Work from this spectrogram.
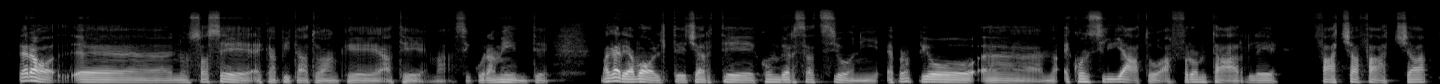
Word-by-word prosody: però, - - +6 0.2
ehm, 105 -4 0
non 100 -1 -5
so 120 +5 -3
se 115 -6 +1
è - - -5
capitato 95 -2 -5
anche 90 0 -3
a - - -5
te, 90 -7 -5
ma - - -11
sicuramente, 95 -3 -2 0.5
magari 145 0 +6
a 120 - +8
volte, 105 -4 +3
certe 105 -2 0
conversazioni 110 -5 -2
è 105 +3 -4
proprio, 115 -6 +4
ehm, 90 -6 -4
n 95 - -4
è - - -5
consigliato 120 -6 0
affrontarle 95 -5 -2 0.3
faccia 110 +1 -1
a - - -2
faccia 110 0 -2
105 Hz, 110 wpm, -25 LUFS, 95-115 Hz, 0.5 s, a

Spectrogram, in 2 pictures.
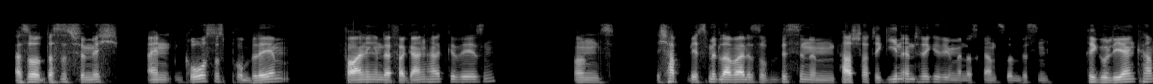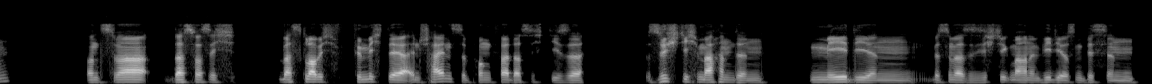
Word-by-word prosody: Also, 115 -1 +5
das 110 +3 -2
ist 120 - -4
für - - -1
mich 115 +2 -2 0.2
ein 110 0 +1
großes 125 +2 +1
Problem 110 +6 +1 0.5
vor 105 - +8
allen 110 +2 +8
Dingen 115 -1 -2
in 115 - -5
der 105 - +5
Vergangenheit 120 +4 +1
gewesen 120 +4 -4 0.8
und 105 -4 -4 0.4
ich - - -4
habe - - +3
jetzt - - -2
mittlerweile 115 -1 +6
so 110 0 -8
'n 110 +2 -20
bisschen 125 -2 -5
'n 100 -1 -5
paar 110 -1 +6
Strategien 110 +2 -3
entwickelt, 125 -1 -3
wie 110 - -3
man 100 -1 -8
das 95 - -11
Ganze 100 -2 -8
'n 95 - -14
bisschen 95 0 -15 0.4
regulieren 110 +3 +5
kann. 130 +3 -4 0.7
Und 105 -2 -5
zwar, 110 +3 +5
das, 110 0 +1
was 110 -1 -3
ich 105 -4 -8 0.4
was, 110 -1 -1
glaube 120 -1 +6
ich, - - -12
für 115 - -3
mich 120 0 -4
der 105 -1 +5
entscheidendste 120 +1 -1
Punkt 100 0 -9
war, 110 -1 +3
dass 105 -2 -4
ich 100 0 -16
diese 100 -1 -3 0.6
süchtig 120 +3 -2
machenden 105 -5 -1 0.4
Medien, 105 -5 -2 0.2
beziehungsweise 100 -3 -3
süchtig 105 +1 -8
machenden 105 -2 -3
Videos 105 -3 -4
'n 100 - -14
bisschen 90 -3 -9
110 Hz, 160 wpm, -23 LUFS, 100-115 Hz, 0.8 s, vor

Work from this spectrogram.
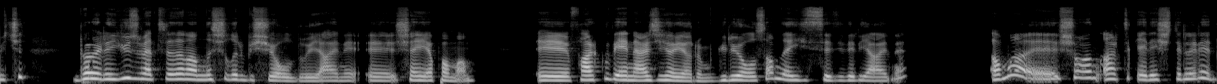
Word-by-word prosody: için, 330 +11 -4 0.4
böyle, 260 +3 +5
100 265 +3 +2
metreden 240 0 +1
anlaşılır 225 -1 +1
bir 200 - -8
şey 190 -1 -1
olduğu, 160 -2 -3
yani, 170 +1 -4
eee, 175 -1 -4
şey 195 -1 -1
yapamam, 185 0 -2 0.6
eee, 190 -1 +4
farklı 205 +6 +2
bir 215 - +5
enerji 195 0 +2
yayarım, 165 -5 0
gülüyor 195 +3 +2
olsam 185 +9 -2
da 225 - +1
ya 200 - +2
hissedilir, 185 -1 -3
yani. 180 - -4 0.8
Ama, 330 - +2
eee, 255 -2 -1
şu 310 +3 -3
an 300 -1 0
artık 250 +2 -2
eleştirilere 240 +5 -1
205 Hz, 145 wpm, -21 LUFS, 185-245 Hz, 0.8 s, böyle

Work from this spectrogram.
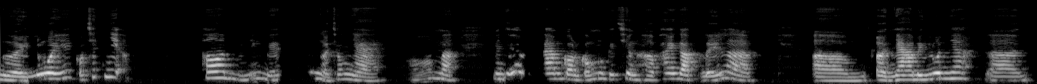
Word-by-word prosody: người 195 -4 +3
nuôi 240 +9 +7
ấy 305 - -8
có - - -7
trách 345 0 -10
nhiệm 345 - -4 0.7
hơn 295 -1 +4
với 205 -3 -10
những 270 +3 -9
bé 205 - -7
thú 210 - -8 0.3
cưng 265 - -4
ở - - -4
trong 235 +1 -5
nhà. 180 -6 -3 0.3
Đó, - - -14
mà 230 -7 -1 0.4
mình 250 - -4
thấy 255 - +2
ở 285 - -2
Việt - - -46
Nam 255 0 +1
còn 230 -3 +1
có 200 - -1
một 265 +5 -5
cái 230 -1 -5
trường 220 - -1
hợp 200 -1 -3
hay 260 0 0
gặp, 215 -2 +3
đấy 185 +2 0
là, 190 -10 -1 0.6
ờ, 175 -1 0 0.3
ở 205 - +6
nhà 215 +3 +3
mình 215 0 +2
luôn 270 +2 +6
nha, 275 0 -2
ờ, 185 0 -3
225 Hz, 225 wpm, -21 LUFS, 195-265 Hz, 0.7 s, nuôi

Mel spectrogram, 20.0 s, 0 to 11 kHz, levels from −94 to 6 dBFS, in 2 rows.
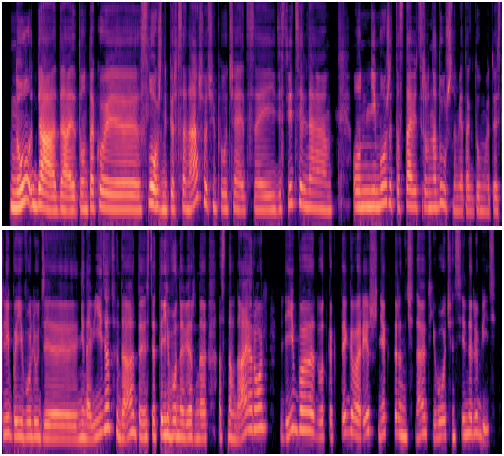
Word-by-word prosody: Ну 210 +7 +7
да, 200 -6 +8
да, 165 -1 +3
это 165 +1 -1
он 180 -1 -1
такой, 195 +1 +2 0.6
э, - - -3
сложный 205 -2 +4
персонаж 185 - -1
очень 230 -4 -2
получается, 175 -2 -7
и, 170 +1 -3
действительно, 185 -2 -4 0.4
он 205 0 +1
не 205 0 +3
может 240 +1 0
оставить 205 +1 0
равнодушным, 195 -3 -4
я 155 - -7
так 155 0 -9
думаю. 155 -1 -9
То 165 - -8
есть, 160 +2 -8
либо 205 -1 -4
его 185 -1 -1
люди, 175 -2 -2
э, 160 -1 0
ненавидят, 180 - -1
да, 215 +1 0
то 215 -3 -7
есть, 175 0 -4
это 190 +2 -1
его, 195 -1 +2
наверно, 170 -2 -1 0.2
основная 175 - -1
роль, 290 +1 +1 0.2
либо 255 +6 +1
вот, 180 0 -8
как 180 -1 -9
ты 220 - -2
говоришь, 235 +1 -1
некоторые 210 +1 -5
начинают 190 +4 -5
его 170 +1 -8
очень 195 -1 -5
сильно 205 +4 -5
любить. 225 +5 -7
190 Hz, 140 wpm, -23 LUFS, 170-215 Hz, 0.6 s, да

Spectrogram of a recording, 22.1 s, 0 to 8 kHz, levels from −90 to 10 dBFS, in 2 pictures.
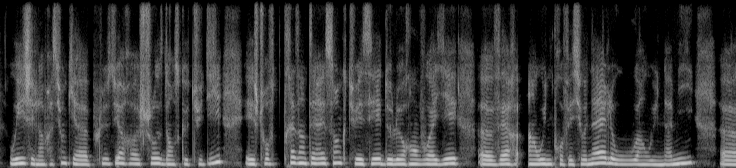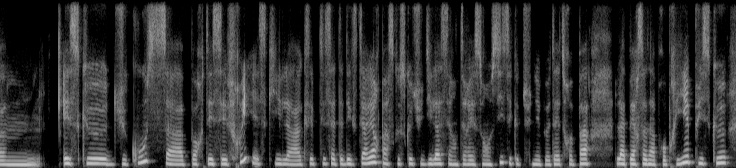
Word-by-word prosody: Oui, 230 +3 +6
j'ai 230 -2 +2
l'impression 200 +5 -1
qu'il 235 -3 -1
y - - +1
a 200 -1 +1
plusieurs, 225 +3 -2
heu, 220 -1 0
choses 240 +1 +1
dans 205 -1 0
ce - - -7
que 210 -3 -3
tu 200 +1 -6
dis 265 +9 +2 0.3
et 215 -3 +3
je 200 - +1
trouve 225 -3 -2
très 265 -2 +1
intéressant 240 +1 +2
que 235 - -11
tu 230 -2 -1
aies - - +7
essayé 225 +2 +3
de 215 0 +3
le 210 0 +4
renvoyer, 210 +2 +2 0.3
heu, 200 -2 +4
vers 205 +1 +1
un 205 0 +3
ou 210 - +5
une 210 -1 +3
professionnelle, 210 +6 +1
ou 200 -1 -1
un 195 -1 -1
ou 190 0 -1
une 185 0 0
amie. 235 +7 +3 0.4
Hem, 185 -1 +1 0.4
est-ce 235 -2 +4
que 235 -1 +3
du 195 0 -6
coup, 275 - -1
ça 225 - -1
a - - -1
porté 210 +3 -3
ses 210 0 0
fruits? 305 - +1
Est-ce 225 -3 -5
qu'il 215 -2 -4
a 190 -2 -2
accepté 220 +4 -5
cette 220 -2 -4
aide 215 0 -2
extérieure? 240 +7 +2
Parce 230 -4 -4
que - - -8
ce 210 - -5
que 225 - -1
tu 215 -1 -6
dis-là 215 +2 +1
c'est 220 -1 -4
intéressant 195 0 -3
aussi, 190 +9 -2
c'est 265 -5 -5
que 220 -1 -8
tu 200 +1 -11
n'es 200 -1 -1
peut-être 200 +2 -4
pas 225 +5 +2 0.4
la 225 -1 +5
personne 210 0 +1
appropriée 205 +7 0
puisqu'il 255 -1 -1
215 Hz, 200 wpm, -19 LUFS, 200-230 Hz, 0.4 s, aies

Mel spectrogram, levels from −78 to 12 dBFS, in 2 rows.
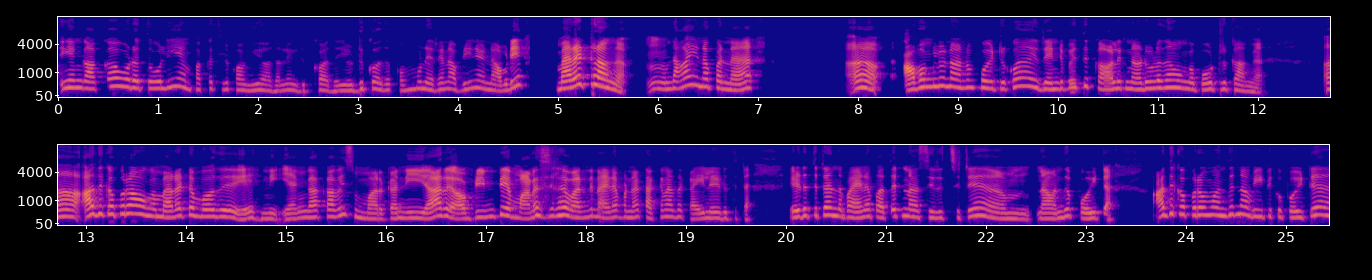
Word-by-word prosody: எங்க 295 -1 -2
அக்காவோட 330 +3 -1
தோழி 270 +3 -2
என் 255 -5 -7
பக்கத்துல 240 +1 -13
ஒக்காந்து. 215 -3 -9
"ஐயோ! 215 - -6
அதெல்லாம் 200 +3 -10
எடுக்காத, 195 +1 -10 0.2
எடுக்காத 235 0 -7
கம்முனறேன்னு" 240 +2 -6
அப்டின்னு 260 +6 -6
என்ன 210 -4 -3
அப்டியே 290 - +4 0.4
மெரட்றாங்க, 335 - +8 0.3
ம் 250 -1 -4
நான் 360 +8 0
என்ன 330 -1 0
பண்ணேன்? 230 0 +2 1.1
அ - - +8 0.5
அவங்களும் 335 +2 +1
நானும் 300 0 -4
போயிட்டுருக்கோம், 280 +5 -2
அ - - -1 0.2
2 250 +2 -4
பேத்து 335 +3 -4
காலுக்கு 265 0 -1
நடுவுல 270 +4 -1
தான் 300 - +2
அவங்க 255 -4 -3
போட்ருக்காங்க. 230 -8 -5 0.7
அ - - +2 0.3
அதுக்கப்புறம் 355 +1 +3
அவங்க 305 -6 +2
மெரட்டும்போது 270 +1 +1 0.2
"ஏய்! 225 - -4
நீ 195 - -4 0.2
எங்க 230 +4 -5
அக்காவே 265 +5 -1
சும்மா 215 -7 -4
இருக்கா, 190 +2 -4
நீ 215 - +1 0.2
யாரு?" 290 +3 +7
அப்டின்ட்டு 245 - 0
என் 235 -6 -4
மனசுல 290 +7 +2
வந்து 230 +2 +1
நான் 215 - +3
என்ன 250 - -1
பண்ணேன் 250 +1 -4
டக்குனு 255 +5 -4
அத 260 - -8
கையில 200 +4 -4
எடுத்துட்டேன். 205 -3 -12 0.4
எடுத்துட்டு, 290 +3 0
அந்த 275 -2 0
பையன 235 +3 +1
பாத்துட்டு 270 +5 -2
நான் 245 -1 -3
சிரிச்சுட்டு, 225 +4 -5 0.7
நான் 195 0 +1
வந்து 250 +7 -3
போய்ட்டேன். 205 +1 -1 0.5
அதுக்கப்புறம் 330 -3 0
வந்து 305 +3 -1
நான் 320 -5 -1
வீட்டுக்கு 255 -2 -7
போய்ட்டு, 235 +6 -2
255 Hz, 160 wpm, -24 LUFS, 225-295 Hz, 1.1 s, மெரட்றாங்க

